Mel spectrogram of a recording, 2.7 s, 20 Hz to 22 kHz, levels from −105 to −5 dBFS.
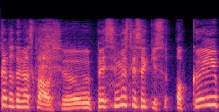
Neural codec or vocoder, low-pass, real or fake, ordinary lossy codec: vocoder, 24 kHz, 100 mel bands, Vocos; 10.8 kHz; fake; AAC, 96 kbps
